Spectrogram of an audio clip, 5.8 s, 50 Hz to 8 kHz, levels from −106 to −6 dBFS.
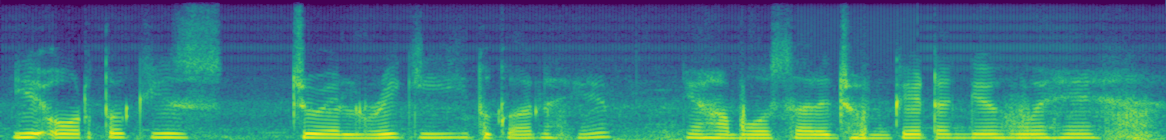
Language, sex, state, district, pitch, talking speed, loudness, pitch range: Hindi, female, Haryana, Rohtak, 205 Hz, 155 wpm, -14 LUFS, 200-215 Hz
